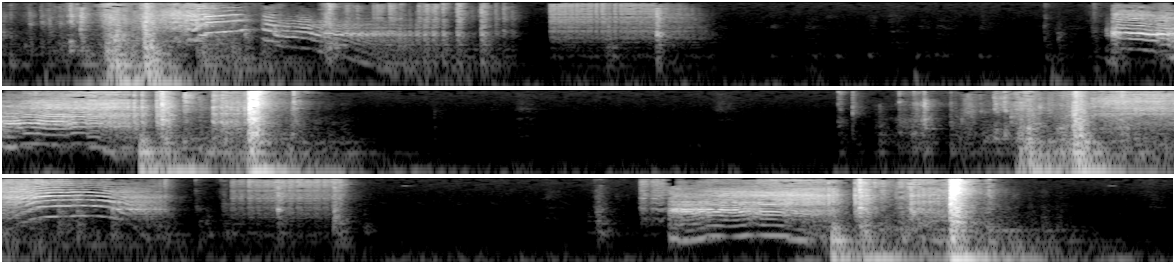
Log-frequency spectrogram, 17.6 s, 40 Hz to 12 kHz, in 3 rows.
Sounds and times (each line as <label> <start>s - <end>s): Opening and closing a creaky front door 0.0s - 3.7s
Opening and closing a creaky front door 5.4s - 7.6s
Opening and closing a creaky front door 10.3s - 13.6s
Opening and closing a creaky front door 14.7s - 17.1s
